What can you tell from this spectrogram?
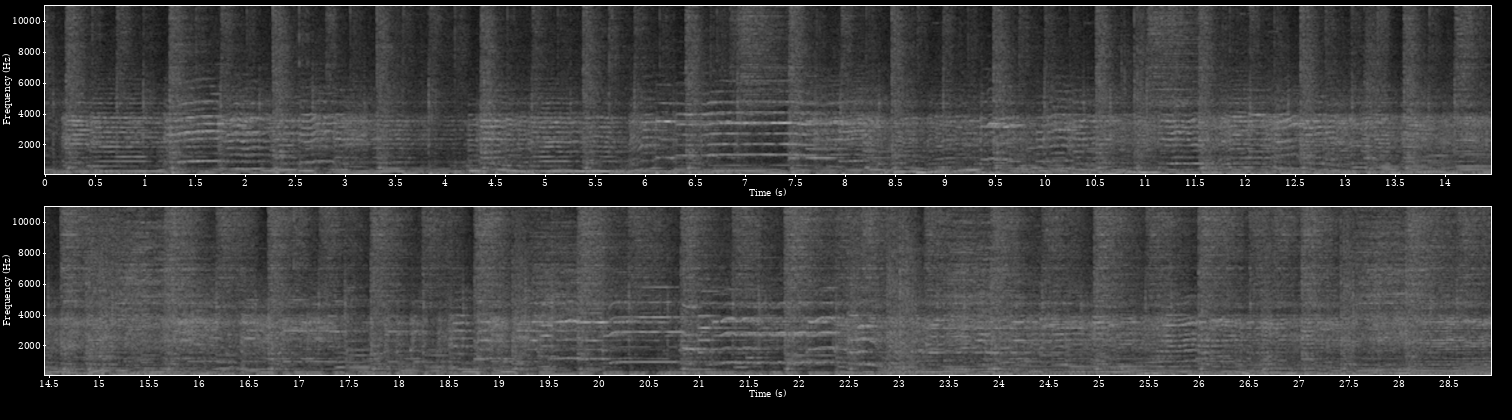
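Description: Instrumental rock band playing live: a lead electric guitar over bass guitar and a drum kit.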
